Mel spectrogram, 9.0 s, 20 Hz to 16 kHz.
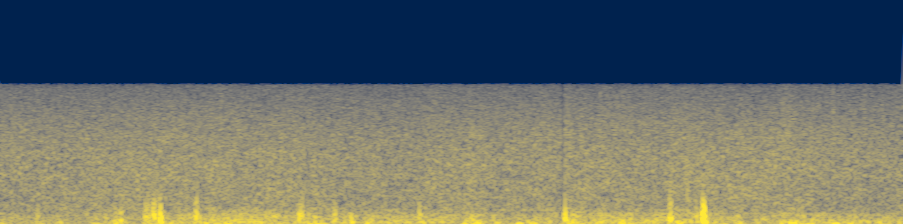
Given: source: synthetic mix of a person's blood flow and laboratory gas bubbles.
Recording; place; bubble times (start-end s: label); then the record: Doppler ultrasound of blood flow; subclavian vein
no bubbles
From the record:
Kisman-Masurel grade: 000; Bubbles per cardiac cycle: 0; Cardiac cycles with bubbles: 0%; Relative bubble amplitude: no bubbles discernible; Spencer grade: 0 (complete lack of bubble signals)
